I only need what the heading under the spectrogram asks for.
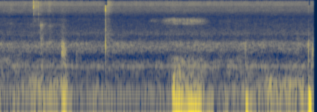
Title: Dog snoring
